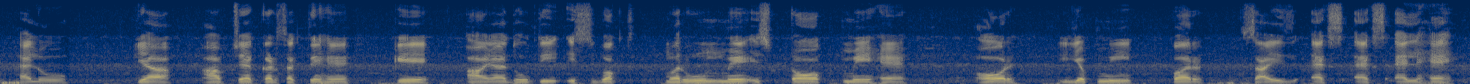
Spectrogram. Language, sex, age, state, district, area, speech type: Urdu, male, 30-45, Delhi, East Delhi, urban, read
